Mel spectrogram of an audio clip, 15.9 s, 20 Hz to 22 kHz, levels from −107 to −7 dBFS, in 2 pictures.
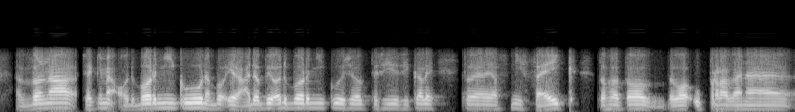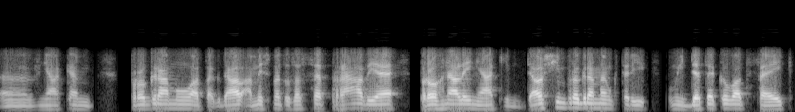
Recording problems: phone-call audio; poor line; nothing above 4 kHz

